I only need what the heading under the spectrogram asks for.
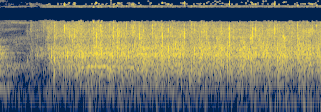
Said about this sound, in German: Einen kräftigen Applaus für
